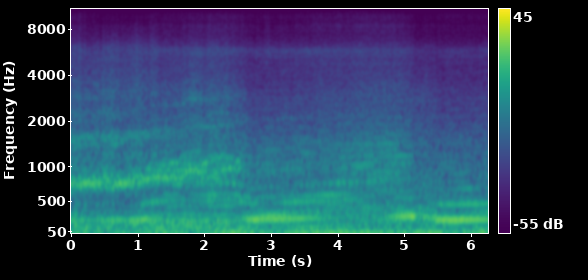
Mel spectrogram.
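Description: BMW S50B30 inline-six of a 1995 E36 M3, heard inside the stripped cabin through a race exhaust, pulling hard under full throttle out of a corner. The tyres squeal in the first couple of seconds as the revs rise, then the engine runs on at high revs down the straight.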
